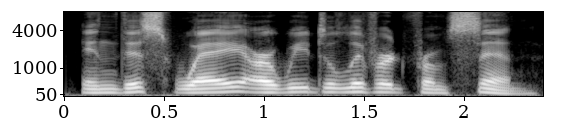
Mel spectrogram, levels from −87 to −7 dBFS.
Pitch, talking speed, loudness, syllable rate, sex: 135 Hz, 200 wpm, -15 LUFS, 5.4 syllables/s, male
